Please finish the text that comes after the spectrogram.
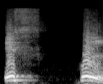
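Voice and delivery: "ইস্কুল" as "is", gap, "kul"; syllable split. Shown as a demonstration. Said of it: "এটা উচ্চারণ হচ্ছে ইস".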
